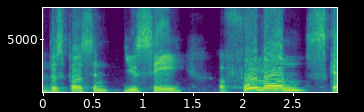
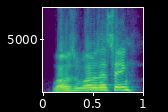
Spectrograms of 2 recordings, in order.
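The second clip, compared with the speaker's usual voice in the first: usual speaking voice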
